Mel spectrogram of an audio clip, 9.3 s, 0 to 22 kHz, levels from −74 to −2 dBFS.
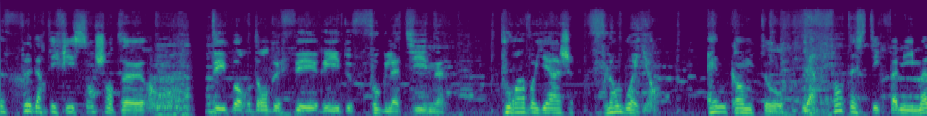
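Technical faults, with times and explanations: Throughout: noise suppressor applied to music or sounds. A speech-tuned suppressor treats sustained tones, ambience and decays as noise, so level swings by roughly 15 dB, pumping and thinning the sound. The waveform envelope breathes unevenly, and the spectrogram shows held energy fading while onsets stay bright.
0.06–0.24 s, 2.82–2.97 s, 3.47–3.73 s, 4.44–5.03 s, 5.70–5.94 s, 6.58–7.09 s, 8.65–8.92 s: sound cut by the noise suppressor. Steady or fading parts sink by about 13, 11, 8, 17, 17, 15 and 11 dB, each dip lasting about 0.15 to half a second. The waveform shows sudden hollows, and the spectrogram shows tails cut short.
1.87–2.08 s: long network dropout, likely the cause of a gap of about 180 ms. The last sound carries on as a fading buzz for about 176 ms, then about 80 ms of near silence follows before audio resumes with that stretch missing. 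The spectrogram shows smeared, decaying texture, then a blank band.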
